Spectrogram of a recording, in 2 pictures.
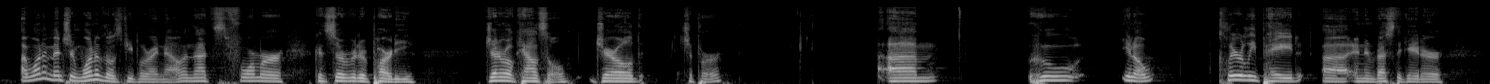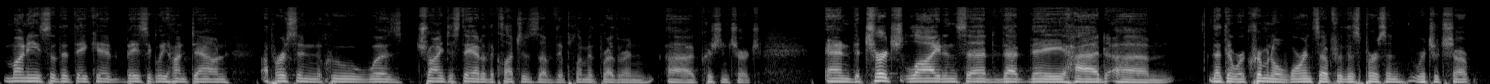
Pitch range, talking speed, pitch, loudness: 120-150 Hz, 150 wpm, 135 Hz, -27 LUFS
